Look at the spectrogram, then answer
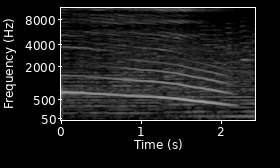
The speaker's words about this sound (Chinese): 正当大家揉揉头，野狼传来叫声：“嗷！”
